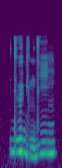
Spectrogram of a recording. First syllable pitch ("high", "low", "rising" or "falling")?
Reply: high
